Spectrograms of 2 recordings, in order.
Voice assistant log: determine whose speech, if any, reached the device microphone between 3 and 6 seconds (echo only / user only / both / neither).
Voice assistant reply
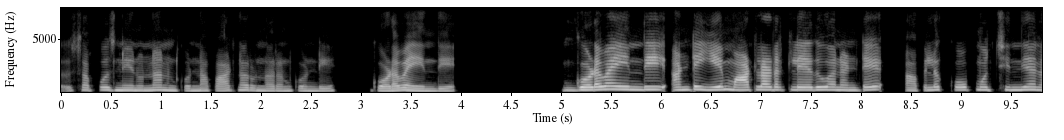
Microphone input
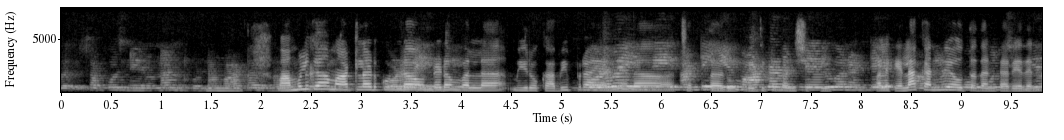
both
